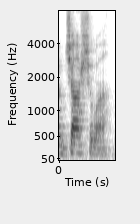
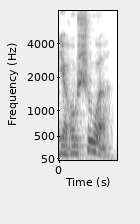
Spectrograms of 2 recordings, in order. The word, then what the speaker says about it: Yehoshua: Especially when they translate it, like there are no J's in Hebrew. There's no Joshua. It's Hosea and Yehoshua.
